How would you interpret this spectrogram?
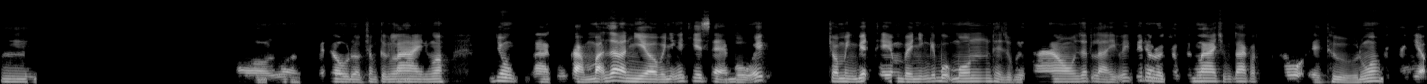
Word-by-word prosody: Ừm. 130 -1 -5 2.1
Ờ, 110 - -9 0.3
đúng 105 +2 -8
rồi, 105 - -7 0.2
biết - - -10
đâu 125 -1 +1
được 115 -1 -2
trong 125 -3 -7
tương 120 -1 -4
lai, 125 -1 +5
đúng 125 - -4
không? 130 0 +2 0.4
Nói 140 - -16
chung 160 -3 +3 0.2
là 125 -1 +1
cũng 130 - -13
cảm 115 - +6
ơn 125 - -3
bạn 135 +1 +6
rất 180 +1 +8
là 155 - +8
nhiều 130 -4 +4
về 115 - -1
những 125 +2 -3
cái 150 - -2
chia 155 0 0
sẻ 145 -6 +2
bổ 110 -3 -2
ích 190 - +1 0.6
cho 140 - +1
mình 135 -2 -1
biết 160 +3 +5
thêm 145 -2 +1
về 130 -1 +2
những 125 +2 -4
cái 145 - -3
bộ 150 - 0
môn 140 +1 -1
thể 130 -5 -5
dục, 110 0 -8
thể - - -5 0.3
thao 130 0 +2
rất 145 0 -4
là 125 -4 -1
hữu 115 0 -6
ích. 155 0 -5
Biết 185 - -3
đâu 165 -2 +1
được 140 - +2
trong - - -11
tương 145 0 -6
lai 145 -1 +6
chúng 125 -2 -11
ta 140 0 +3
có 130 - -7
cơ 135 +2 -11
hội 145 - 0
để 110 - -2
thử, 105 -4 -4
đúng 130 - 0
không? 155 0 +1
Để - - -23
trải - - -13
nghiệm. - - 0
130 Hz, 270 wpm, -23 LUFS, 125-145 Hz, 2.1 s, rất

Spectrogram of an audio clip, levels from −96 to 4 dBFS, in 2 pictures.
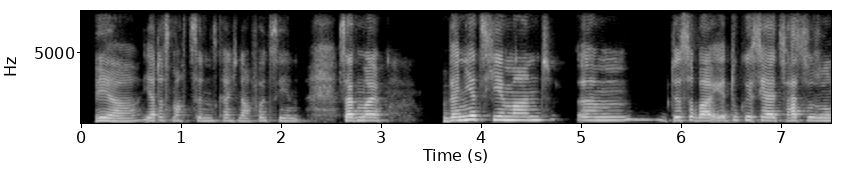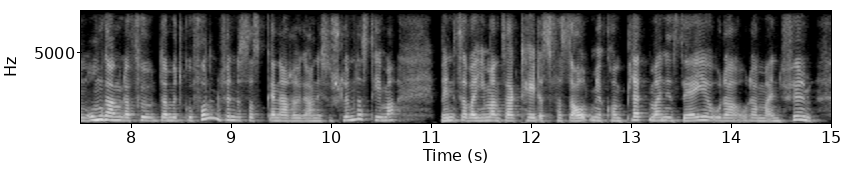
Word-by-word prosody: Ja, 190 -2 +1
ja 210 -3 -1
das 225 +1 -7
macht 200 -1 -8
Sinn 210 -2 -5
das 195 0 -9
kann 205 0 -7
ich 195 - -12
nachvollziehen. 195 +1 -8 0.3
Sag 220 +1 +4
mal 220 -1 +2 0.6
wenn 225 +6 +4
jetzt 275 +1 +5
jemand, 245 0 +4 0.2
ähm, 230 +3 -3
das 225 +2 +1
aber 215 -3 +4
j - - 0
du 240 - -5
gehst 240 -1 -1
ja 225 -1 +3
jetzt 215 -1 0
hast 220 +1 +1
du 220 - 0
so 210 0 -3
'n 205 - -3
Umgang 250 +1 +5
dafür 215 +1 -1
damit 215 0 -1
gefunden, 305 - -1
findest 240 -3 -2
das 215 0 -7
generell 200 -2 0
gar - - -2
nicht 190 -1 -5
so 195 - -13
schlimm 240 +6 -1
das 310 0 -2
Thema. 230 -3 -3 0.4
Wenn 205 +2 +1
jetzt 220 +1 -2
aber 215 -1 +4
jemand 210 0 +1
sagt: 205 0 0
„Hey, 210 -1 +2
das - - -4
versaut 200 0 +2
mir 215 - -2
komplett 210 +4 -1
meine 215 0 0
Serie 215 +3 +1
oder 205 -2 -2
oder 205 -1 -5
meinen 190 0 -3
Film“, 230 +1 -1
215 Hz, 220 wpm, -22 LUFS, 205-235 Hz, 0.6 s, jetzt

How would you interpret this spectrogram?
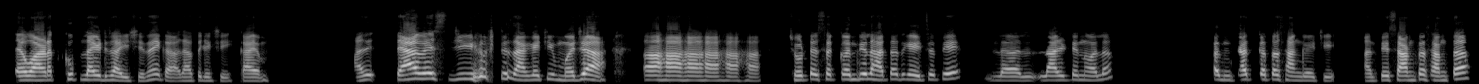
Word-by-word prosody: त्या 195 0 +3
वाड्यात 200 +1 +5
खूप 240 -2 -8
लाईट 215 -2 +2
जायची 170 -4 -3
नाही 230 +3 0
का 165 -5 -4
रात्रीची 170 -2 -9
कायम 165 +2 -1 0.9
आणि 450 - -3 0.2
त्यावेळेस 260 +3 +6
जी 255 +1 -2
गोष्ट 360 -7 -4
सांगायची 210 +1 0
मजा 200 +3 +4
आ - - +3 0.6
हा 205 -1 +5
हा 195 -1 +3 0.2
हा 180 -1 -1
हा! 170 -2 -7 0.3
छोटसं 225 +4 -2
कंदील 235 +1 0
हातात 230 +2 +1
घ्यायचं 225 -1 -3
ते 260 +3 +1 0.4
ल 190 0 -11 0.4
लालटेनवालं. 200 +3 -2 1.0
आणि 210 -2 -3
त्यात 225 +1 +4
कथा 225 0 0
सांगायची 180 -4 -4 0.3
आणि 170 0 -7
ते 200 - -1
सांगता 200 +3 +3
सांगता 205 +6 +2
205 Hz, 140 wpm, -23 LUFS, 195-235 Hz, 1.0 s, त्यावेळेस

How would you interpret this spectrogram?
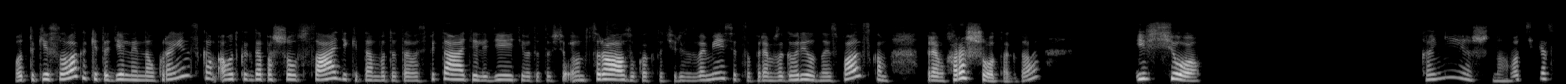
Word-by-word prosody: Вот 195 +2 -3
такие 235 +2 0
слова, 250 +10 +5
какие-то 240 - -3
отдельные 215 0 0
на 195 -1 -3
украинском. 270 - -4
А - - +1
вот 240 +1 -1
когда 235 0 -1
пошел 230 0 -1
в 215 - -19
садик, 235 +1 +4
и 215 - -10
там 195 -1 -4
вот 190 -1 -8
это 180 -1 -5
воспитатели, 220 - +1
дети, 210 +2 -4
вот 185 -1 -9
это 180 +2 -12
всё. 180 - -8
И - - -8
он 200 +1 -5
сразу 215 -3 +6
как-то 180 -1 -10
через 175 +2 -12
2 180 +4 -5
месяца 240 -4 -6
прям 180 +1 -6
заговорил 205 +3 0
на 180 0 -7
испанском, 215 - 0 0.4
прям 185 -2 0
хорошо 220 - +4
так, 150 -2 -12
да? 185 +8 -4 1.0
И 255 - +4
всё. 230 -9 +3 2.2
Конечно, 235 - -8
вот 205 +4 -8
сейчас 260 -1 -7
215 Hz, 160 wpm, -23 LUFS, 185-240 Hz, 2.2 s, сразу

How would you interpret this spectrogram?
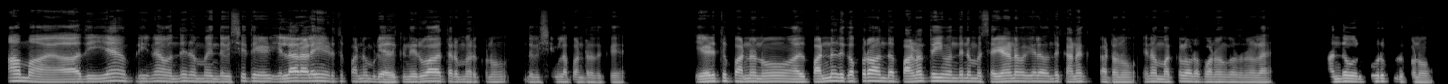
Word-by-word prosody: ஆமா. 155 -4 +3 0.4
அது 125 +2 -1 0.2
ஏன் 170 0 +3
அப்டின்னா 140 0 -4
வந்து, 135 +4 -3
நம்ம 135 -1 -2
இந்த 130 0 -2
விஷயத்த 150 +6 -4
எ - - +1 0.2
எல்லாராலயும் 150 +2 +5
எடுத்து 140 +1 -7
பண்ண 135 0 -3
முடியாது. 120 -3 +1
இதுக்கு 120 +2 -4
நிர்வாக 140 +3 +3
திறம 120 -1 -1
இருக்கணும். 115 +1 -6 0.2
இந்த 115 - -7
விஷயங்கள 115 +1 -5
பண்றதுக்கு. 105 -2 -5 0.9
எடுத்து 145 +2 +3
பண்ணணும், 140 0 +2
அது 125 0 +3
பண்ணதுக்கு 150 +3 +3
அப்புறம் 165 -1 +4
அந்த 145 -1 +1
பணத்தையும் 155 +3 +3
வந்து, 150 0 -1
நம்ம 140 -2 -1
சரியான 135 +3 +4
வகையில 140 -1 0
வந்து 140 +2 -3
கணக்கு 130 0 0
காட்டணும். 110 -1 -2
ஏன்னா, 135 +1 0
மக்களோட 125 +2 -1
பணம்ங்கிறதுனால 115 -2 -1 0.7
அந்த 130 +2 0
ஒரு 125 - -2
பொறுப்பு 140 0 -2
இருக்கணும். 105 -3 -3
135 Hz, 170 wpm, -25 LUFS, 120-145 Hz, 0.9 s, எல்லாராலயும்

